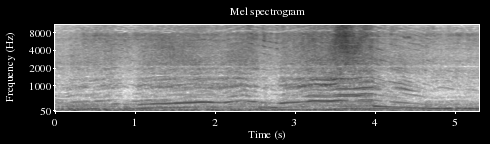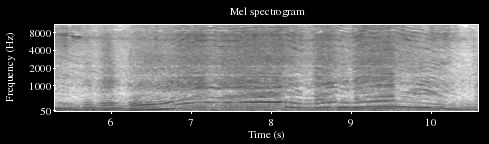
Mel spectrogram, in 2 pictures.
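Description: Off-road buggy's engine revving hard as it drives through mud, its pitch climbing and falling again and again as the throttle is worked. A brief rushing hiss about three and a half seconds in.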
